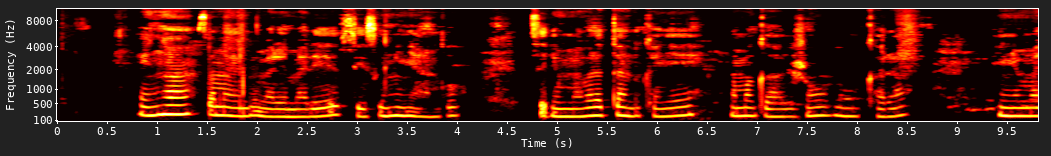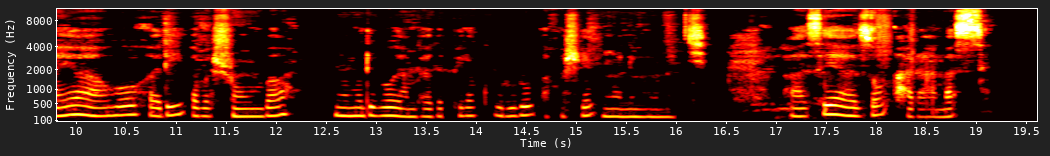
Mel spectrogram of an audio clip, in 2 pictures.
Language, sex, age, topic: Kinyarwanda, female, 18-24, agriculture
